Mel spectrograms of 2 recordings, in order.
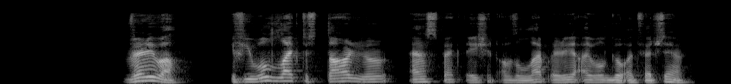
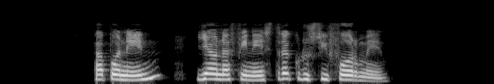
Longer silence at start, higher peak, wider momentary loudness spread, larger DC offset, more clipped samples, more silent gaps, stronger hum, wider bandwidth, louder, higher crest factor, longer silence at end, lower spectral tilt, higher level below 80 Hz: first, 1.25 s vs 0.95 s; second, -8 dBFS vs -2 dBFS; about the same, 10 LU vs 10 LU; neither; neither; second, none vs 1.87-1.96 s; neither; first, 12.5 kHz vs 7.4 kHz; second, -28 LUFS vs -15 LUFS; about the same, 20 dB vs 16 dB; second, 0.45 s vs 1.1 s; about the same, -4.5 dB/octave vs -5.5 dB/octave; second, -66 dBFS vs -60 dBFS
